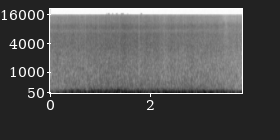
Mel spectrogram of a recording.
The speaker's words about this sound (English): That's the result of thousands of cubic feet of water rushing out of the reservoir, down into a creek, flowing into the bay. The water's being released to keep the reservoir from overflowing, because this spring, it's been really, really full.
